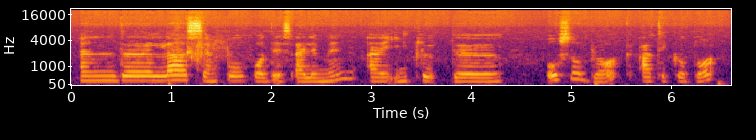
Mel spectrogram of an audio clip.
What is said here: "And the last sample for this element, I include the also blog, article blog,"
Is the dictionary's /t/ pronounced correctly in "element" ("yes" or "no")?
yes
